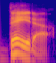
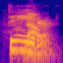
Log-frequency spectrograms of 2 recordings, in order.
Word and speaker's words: data: So it's consumers' data. Data. Now, you can say data, but also you can say data, like the two are okay, the two pronunciations are acceptable, data or data.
